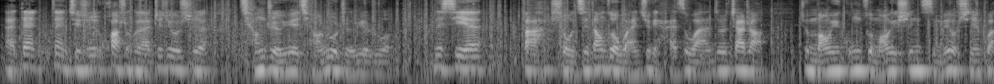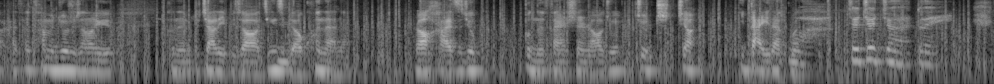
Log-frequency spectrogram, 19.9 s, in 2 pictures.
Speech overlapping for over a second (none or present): none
